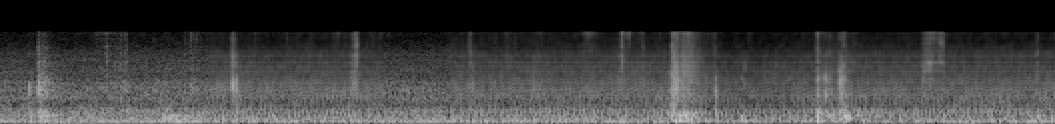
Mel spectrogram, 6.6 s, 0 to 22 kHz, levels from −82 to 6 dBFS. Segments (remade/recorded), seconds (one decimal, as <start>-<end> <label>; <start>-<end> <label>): 0.0-1.3 recorded; 1.3-2.4 remade; 2.4-2.8 recorded; 2.8-6.6 remade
